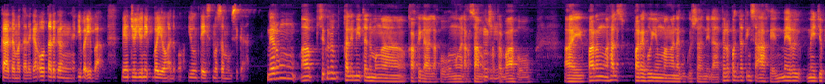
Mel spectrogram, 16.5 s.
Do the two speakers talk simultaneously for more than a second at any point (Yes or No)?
No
